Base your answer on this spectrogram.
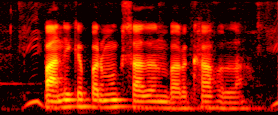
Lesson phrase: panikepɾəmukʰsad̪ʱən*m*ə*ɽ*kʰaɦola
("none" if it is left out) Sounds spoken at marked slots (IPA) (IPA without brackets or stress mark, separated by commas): b, ɾ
